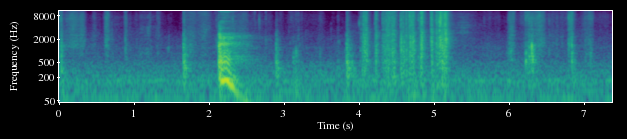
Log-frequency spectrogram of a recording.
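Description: Tarot cards are riffled and shuffled close by with quick papery flutters and slaps, in bursts over a quiet room.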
